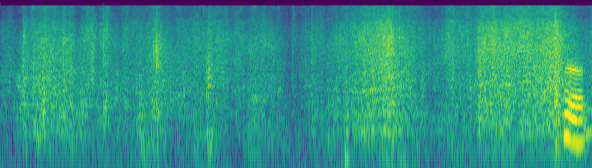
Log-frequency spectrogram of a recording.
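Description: Cloth rustles as it is handled.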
